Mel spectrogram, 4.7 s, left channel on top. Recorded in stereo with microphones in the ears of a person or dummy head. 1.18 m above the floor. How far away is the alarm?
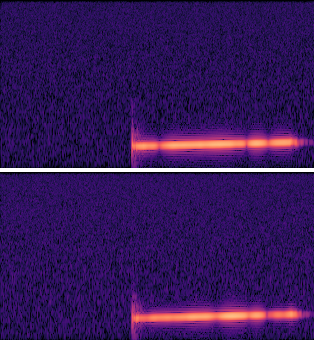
About 5 m.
